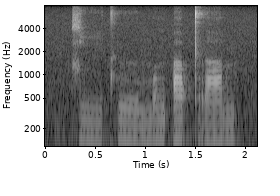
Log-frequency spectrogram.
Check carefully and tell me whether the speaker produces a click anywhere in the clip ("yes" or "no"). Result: no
